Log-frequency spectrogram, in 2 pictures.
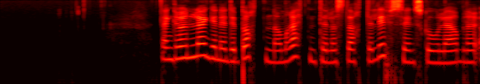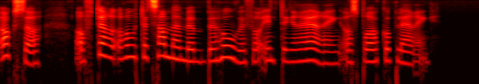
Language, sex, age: Norwegian, female, 30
